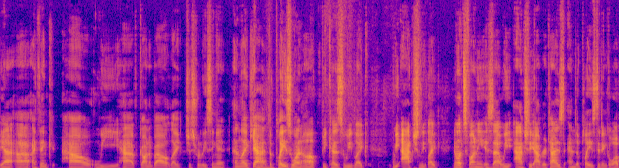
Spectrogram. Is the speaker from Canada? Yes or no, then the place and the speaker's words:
yes; Canada; we're Canadian.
